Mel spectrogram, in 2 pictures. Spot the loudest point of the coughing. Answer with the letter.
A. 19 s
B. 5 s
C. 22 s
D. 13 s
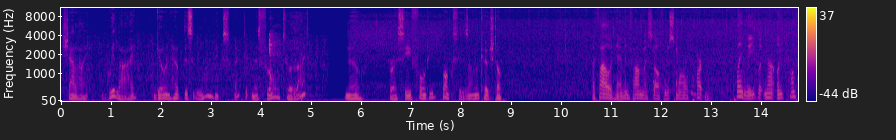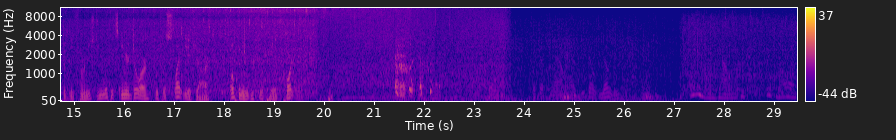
C.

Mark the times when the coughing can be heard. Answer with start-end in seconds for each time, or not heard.
4.2-4.9, 11.8-12.8, 21.4-22.4.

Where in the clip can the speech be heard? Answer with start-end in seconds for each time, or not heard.
0.0-8.9, 10.6-19.7, 21.8-25.9, 27.1-29.4.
